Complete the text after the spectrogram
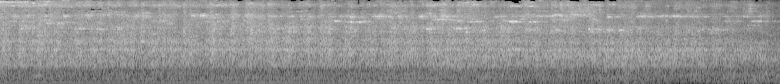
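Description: A truck engine rumbles steadily nearby.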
